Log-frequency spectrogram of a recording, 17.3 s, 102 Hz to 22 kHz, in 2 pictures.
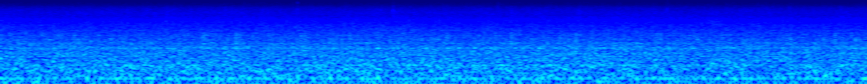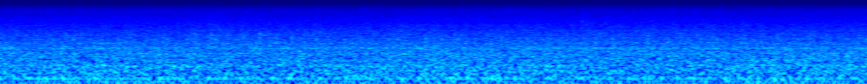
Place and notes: Thunderstorm
Zoom H2n Spatial audio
